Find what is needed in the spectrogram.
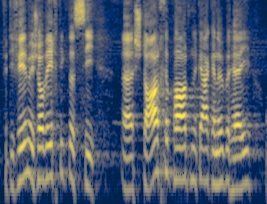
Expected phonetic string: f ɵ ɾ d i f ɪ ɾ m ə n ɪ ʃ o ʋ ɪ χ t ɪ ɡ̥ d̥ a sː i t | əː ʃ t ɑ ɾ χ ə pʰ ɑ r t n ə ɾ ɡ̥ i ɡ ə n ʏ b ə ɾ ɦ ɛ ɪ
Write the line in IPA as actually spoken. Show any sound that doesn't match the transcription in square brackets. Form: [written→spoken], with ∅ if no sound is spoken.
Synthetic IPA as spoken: f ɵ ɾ d i f ɪ ɾ m ə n ɪ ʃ o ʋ ɪ χ t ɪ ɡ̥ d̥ [a→ɑ] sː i [t→∅] | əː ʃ t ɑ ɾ χ ə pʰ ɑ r t n ə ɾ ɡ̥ [i→æ] ɡ ə n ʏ b ə ɾ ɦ ɛ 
